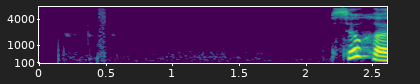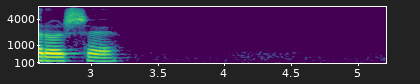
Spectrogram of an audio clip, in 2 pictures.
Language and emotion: Russian, positive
